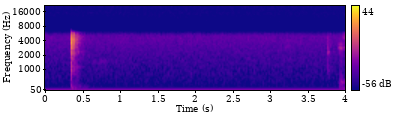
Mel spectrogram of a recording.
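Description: A single sharp click about a third of a second in as the EV main contactor's housing is handled and turned over, then only a steady faint hiss.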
